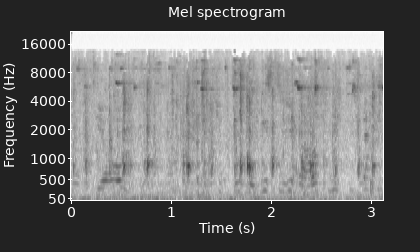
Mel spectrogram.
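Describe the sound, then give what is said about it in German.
Horse hooves clip-clop in a steady, repeating rhythm from a horse-drawn carriage travelling between the castles of Hohenschwangau and Neuschwanstein, with a voice talking over the hoofbeats. “Von einem Schloss zum anderen kann man mit dem Pferdewagen fahren”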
